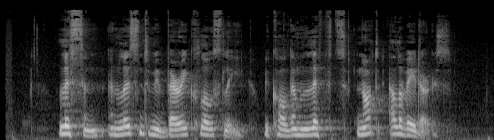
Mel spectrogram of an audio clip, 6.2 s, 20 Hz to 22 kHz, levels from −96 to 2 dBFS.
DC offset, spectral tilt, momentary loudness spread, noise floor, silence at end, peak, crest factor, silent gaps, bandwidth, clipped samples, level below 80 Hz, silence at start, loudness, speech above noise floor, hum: under 0.1%; -5.5 dB/octave; 14 LU; -59 dBFS; 0.6 s; -10 dBFS; 18 dB; none; 16 kHz; under 0.1%; -64 dBFS; 0.75 s; -29 LUFS; 31 dB; none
